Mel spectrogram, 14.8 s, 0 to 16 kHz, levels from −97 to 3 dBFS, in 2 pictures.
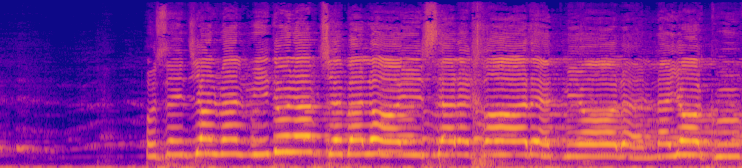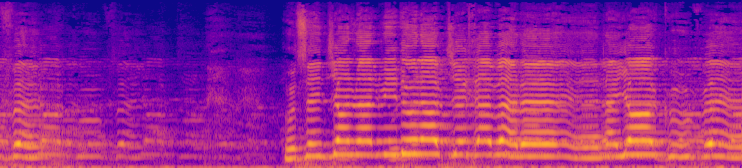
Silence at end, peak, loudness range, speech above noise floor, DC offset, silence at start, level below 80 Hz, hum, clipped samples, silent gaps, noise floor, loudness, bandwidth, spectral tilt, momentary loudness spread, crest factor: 0 s; 0 dBFS; 8 LU; 30 dB; 0.8%; 0 s; -48 dBFS; none; under 0.1%; none; -49 dBFS; -18 LUFS; 15.5 kHz; -3 dB/octave; 12 LU; 18 dB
